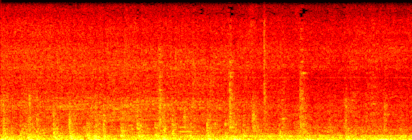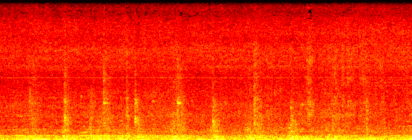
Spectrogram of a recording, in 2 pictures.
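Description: Metre-gauge steam train passing close by: the locomotive goes past hissing steam, then its carriages roll by with a low rumble and irregular clicking of wheels over the rail joints.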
